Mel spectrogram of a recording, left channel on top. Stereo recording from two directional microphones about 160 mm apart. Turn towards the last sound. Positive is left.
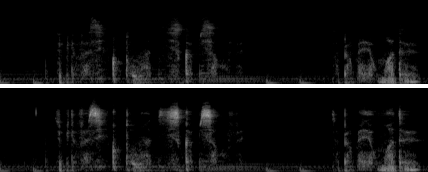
turn(degrees=-20)  # may be behind; listen again after turning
